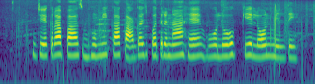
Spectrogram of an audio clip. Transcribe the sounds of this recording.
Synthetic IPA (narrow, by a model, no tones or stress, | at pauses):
d͡ʒeːkɾapaːsbʱuːmikakaːɡəd͡ʒpət̪ɾənaɦɛʋoːloːɡkelɔːnmɪlt̪eː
